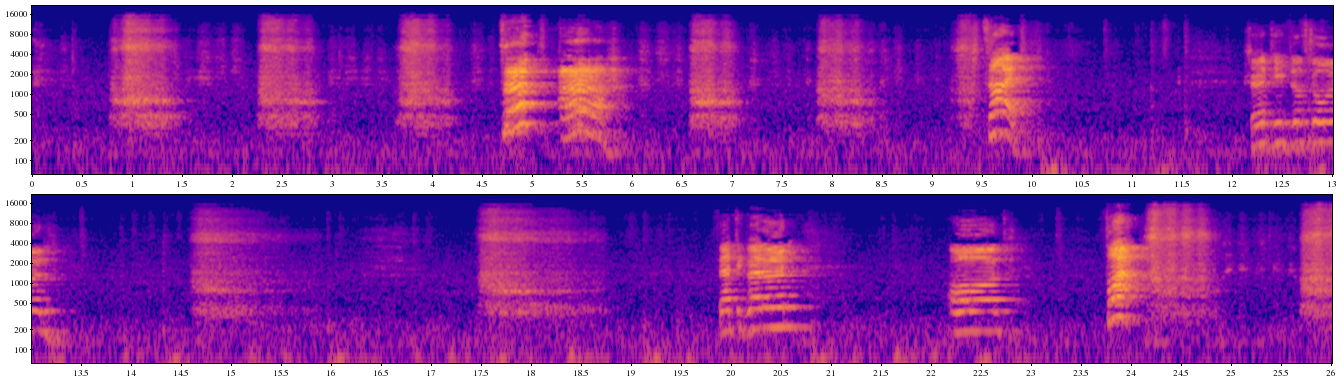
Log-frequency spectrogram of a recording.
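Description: A man breathes out sharply in short bursts while exercising.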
